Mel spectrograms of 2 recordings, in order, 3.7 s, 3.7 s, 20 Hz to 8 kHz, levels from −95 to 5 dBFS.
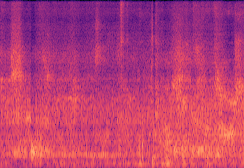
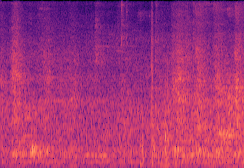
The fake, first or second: first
